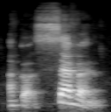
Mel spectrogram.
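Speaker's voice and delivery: normal talking voice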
